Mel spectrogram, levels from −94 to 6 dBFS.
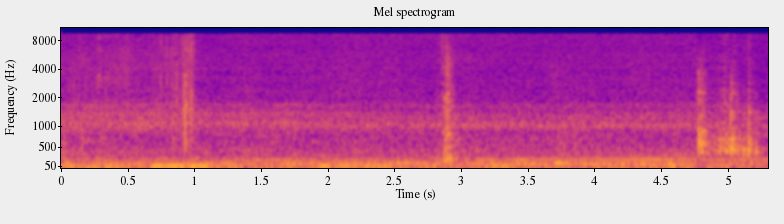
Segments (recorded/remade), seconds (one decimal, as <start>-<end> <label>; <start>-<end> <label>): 0.0-5.3 recorded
